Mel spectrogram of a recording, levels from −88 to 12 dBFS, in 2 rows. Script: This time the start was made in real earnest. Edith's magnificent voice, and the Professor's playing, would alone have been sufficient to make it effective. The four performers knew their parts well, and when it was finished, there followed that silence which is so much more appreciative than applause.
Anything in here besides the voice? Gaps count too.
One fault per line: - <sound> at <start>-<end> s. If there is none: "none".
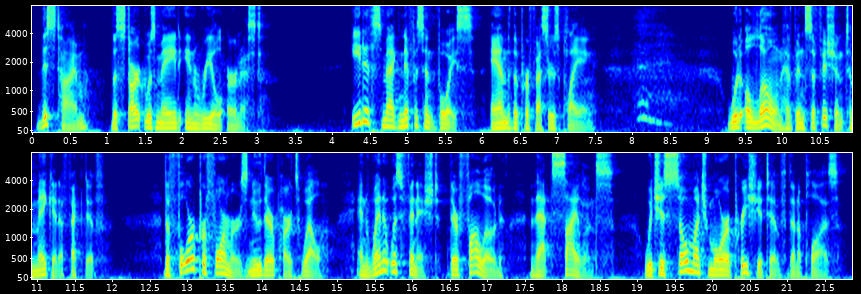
- sigh at 8.0-8.8 s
